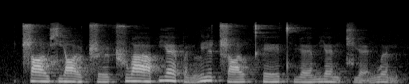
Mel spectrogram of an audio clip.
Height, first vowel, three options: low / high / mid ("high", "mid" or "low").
low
